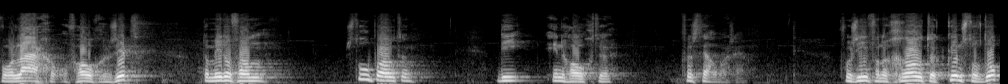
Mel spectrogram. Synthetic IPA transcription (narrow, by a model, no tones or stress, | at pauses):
fʊːɹlaːχəɔfɦowχərəzɪt | d̥ɔɹmɪdəlˠvɑn | stulˠpowtən | di | ɪnɦowχtə | v̥əɹstɛlˠba̰ːɹz̥ɛjn | v̥ʊːɹzinvɑnənχrowtəkɵnstɔfdɔp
